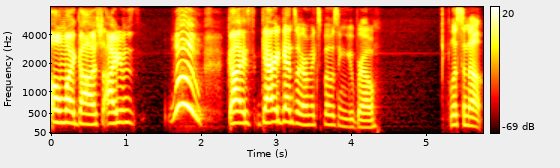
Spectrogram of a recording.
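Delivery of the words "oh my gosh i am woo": drawn-out, overjoyed, emotional gush. Thanking whoever sent them Litecoin, overjoyed. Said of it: "I am so happy right now".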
